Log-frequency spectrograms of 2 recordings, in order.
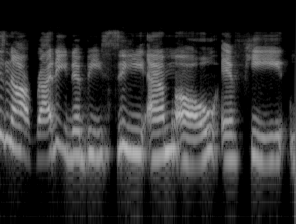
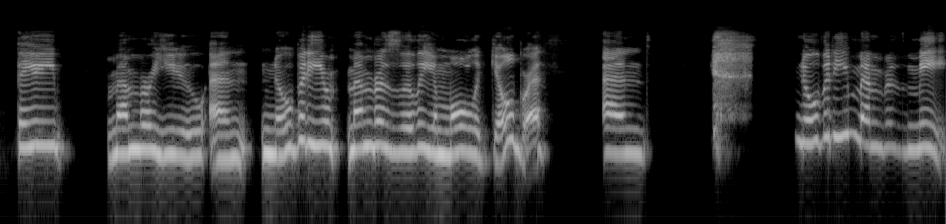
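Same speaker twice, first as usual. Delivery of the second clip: tearful voice on the verge of crying; 2 semitones higher than usual. A character being comforted by another, speaking on the verge of tears. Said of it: "don't cry".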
